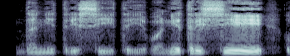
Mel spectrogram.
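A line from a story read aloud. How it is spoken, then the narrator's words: Weary speech. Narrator (Russian): устало сказал ефрейтор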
